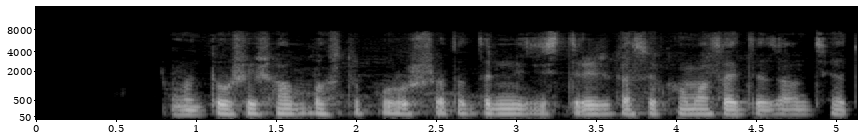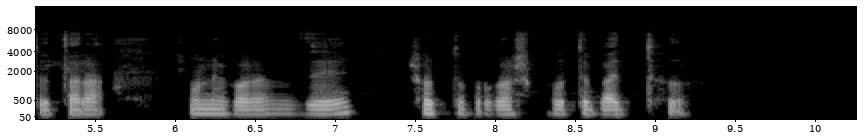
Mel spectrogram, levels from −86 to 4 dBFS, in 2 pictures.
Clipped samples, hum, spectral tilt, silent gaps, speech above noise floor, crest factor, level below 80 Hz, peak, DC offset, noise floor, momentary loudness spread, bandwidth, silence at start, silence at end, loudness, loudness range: under 0.1%; none; -6.5 dB/octave; 7.39-7.45 s, 8.90-8.94 s; 58 dB; 20 dB; -68 dBFS; -12 dBFS; under 0.1%; -88 dBFS; 9 LU; 8 kHz; 0.85 s; 1.05 s; -30 LUFS; 3 LU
